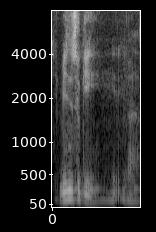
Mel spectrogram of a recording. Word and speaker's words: 민수기: 창세기가 끝났고 출애굽기 레위기 민수기가 들어가겠습니다 빠른가요 늦은가요 민수기는 발음을 좀 잘 하셔야 됩니다 잘못하면 사람 이름 같아요 민수기 김민숙 박민숙 민숙이 이름은 그렇지만 굉장히 모세오경에서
